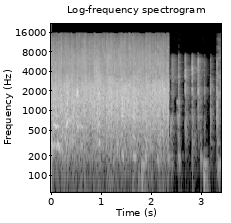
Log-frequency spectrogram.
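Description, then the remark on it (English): A recorded applause sound effect, triggered twice by a host: a burst of crowd applause, dense and steady for a couple of seconds, then it thins out abruptly into a handful of scattered individual claps trailing off. “Yay, we get a round of applause.”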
